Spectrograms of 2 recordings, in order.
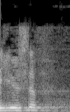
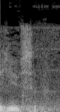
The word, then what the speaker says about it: Yusuf: Can you say Yusuf? Let me say Yusuf.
